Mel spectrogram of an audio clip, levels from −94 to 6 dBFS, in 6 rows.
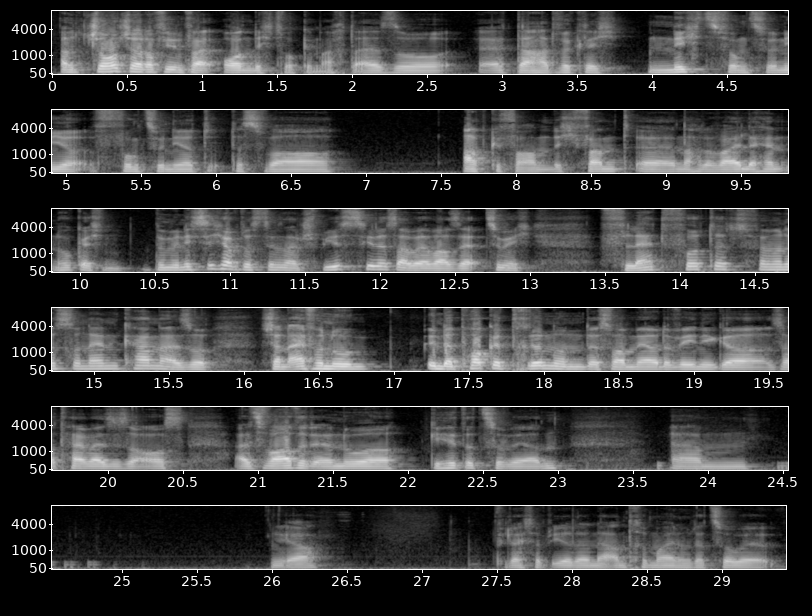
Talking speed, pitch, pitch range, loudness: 175 wpm, 110 Hz, 105-125 Hz, -17 LUFS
